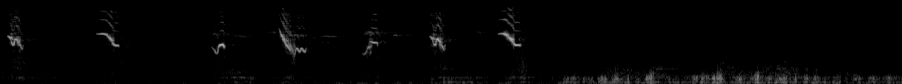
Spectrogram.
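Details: Red-cowled cardinal, a wild bird, giving its tiro de guerra song style in the morning: seven sharp whistled notes, each a quick slurred sweep, spaced about one second apart, followed by low rumbling background noise.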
